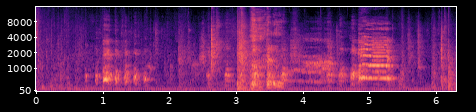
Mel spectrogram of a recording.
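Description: Domestic chickens clucking inside a henhouse, with one bird giving a loud, held call about five seconds in. A man coughs about a second in.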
